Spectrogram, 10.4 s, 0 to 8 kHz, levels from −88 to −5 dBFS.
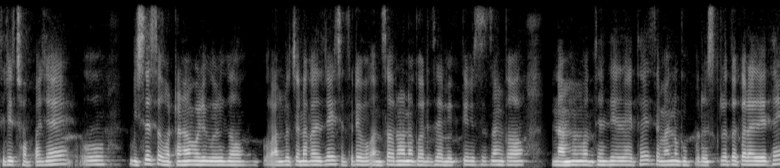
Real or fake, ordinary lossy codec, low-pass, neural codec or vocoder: fake; none; none; codec, 16 kHz, 2 kbps, FreqCodec, larger model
